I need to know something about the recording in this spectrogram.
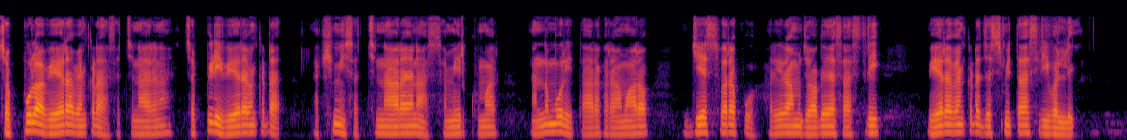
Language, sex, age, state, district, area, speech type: Telugu, male, 30-45, Andhra Pradesh, East Godavari, rural, spontaneous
